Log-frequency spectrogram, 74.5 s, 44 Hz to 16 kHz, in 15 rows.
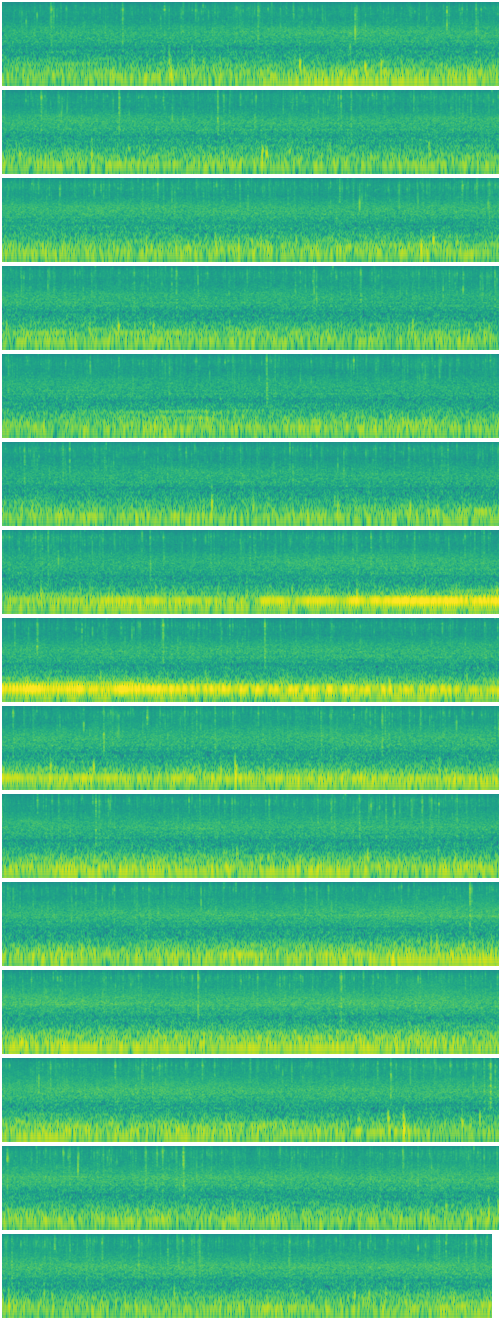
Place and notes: McKinley St NW, Ramsey, MN, USA - Ramesy - Staples Subdivision
Recording made next to the Staples Subdivision rail road tracks in Ramsey, Minnesota. One train goes by during the recording. It was a rainy March day and the recorder was being sheltered by a cardboard box so the sound of the rain on the box can be heard aas well as drops falling on the windscreen. This location is adjacent to a garbage truck depot as well as a gravel pit so noises from that can also be hear. Nearby Highway 10 traffic can be heard as well.
This was recorded with a Zoom H5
